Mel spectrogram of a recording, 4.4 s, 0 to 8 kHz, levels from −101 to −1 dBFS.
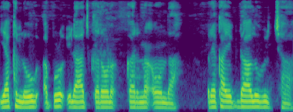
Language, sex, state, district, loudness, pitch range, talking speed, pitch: Garhwali, male, Uttarakhand, Uttarkashi, -17 LUFS, 135-145 Hz, 165 wpm, 140 Hz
